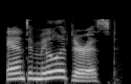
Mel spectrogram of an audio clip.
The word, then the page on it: antimilitarist: British English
